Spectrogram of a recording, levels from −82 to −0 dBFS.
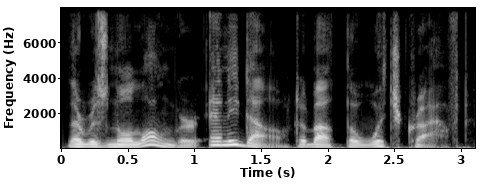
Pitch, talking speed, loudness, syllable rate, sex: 120 Hz, 175 wpm, -16 LUFS, 4.8 syllables/s, male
